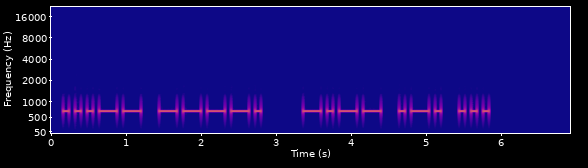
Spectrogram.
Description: Morse code, heard as a keyed tone, about 15 wpm, 700 Hz. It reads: 39 YRS
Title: Practice QSO - Exchange 3 - More Info - 15wpm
